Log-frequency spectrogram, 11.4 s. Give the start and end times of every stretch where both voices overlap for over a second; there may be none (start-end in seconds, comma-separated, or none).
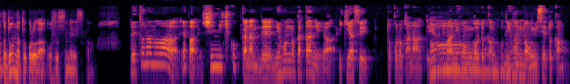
8.6-10.8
